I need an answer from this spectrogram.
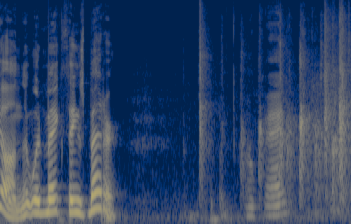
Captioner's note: applause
